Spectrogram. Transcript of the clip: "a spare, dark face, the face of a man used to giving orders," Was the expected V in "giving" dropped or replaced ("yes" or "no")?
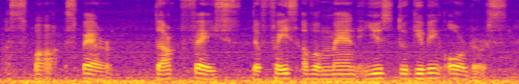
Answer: no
